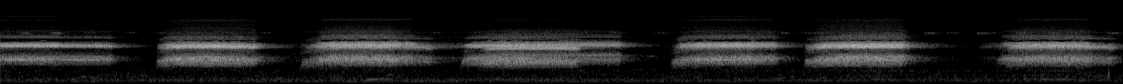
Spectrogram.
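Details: Cope's gray tree frog calling near a back deck: seven short, harsh, buzzy trills, each about a second long, repeated steadily about every one and a half seconds.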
